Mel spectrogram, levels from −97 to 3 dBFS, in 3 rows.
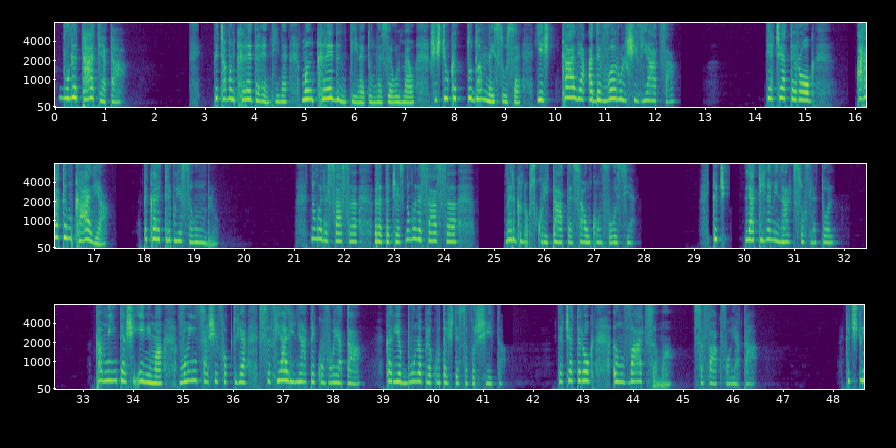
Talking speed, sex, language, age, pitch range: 105 wpm, female, Romanian, 40-59, 230-315 Hz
